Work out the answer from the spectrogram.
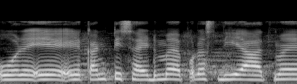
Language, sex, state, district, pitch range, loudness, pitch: Marwari, male, Rajasthan, Nagaur, 220-240 Hz, -12 LUFS, 225 Hz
